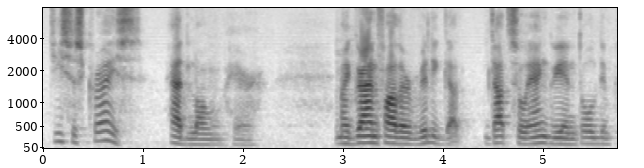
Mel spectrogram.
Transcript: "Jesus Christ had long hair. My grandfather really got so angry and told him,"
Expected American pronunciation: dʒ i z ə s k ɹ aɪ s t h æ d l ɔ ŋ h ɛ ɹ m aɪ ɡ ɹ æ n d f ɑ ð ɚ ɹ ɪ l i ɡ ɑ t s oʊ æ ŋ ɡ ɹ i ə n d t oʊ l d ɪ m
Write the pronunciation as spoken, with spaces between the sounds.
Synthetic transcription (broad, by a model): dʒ i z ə s k ɹ aɪ s t h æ d l ɔ ŋ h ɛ ɹ m aɪ ɡ ɹ æ n d f ɑ ð ɚ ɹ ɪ l i ɡ ɑ t s oʊ æ ŋ ɡ ɹ i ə n t oʊ l d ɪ m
